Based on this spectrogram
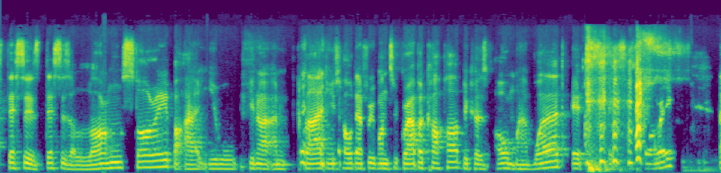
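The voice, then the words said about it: English accent mixing north and south. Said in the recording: “I was born in Essex, but I was raised in East London. And then when I was 17, I moved up to North England, to Manchester ... So my accent's a little bit like the north and south of England have had like a love child”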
